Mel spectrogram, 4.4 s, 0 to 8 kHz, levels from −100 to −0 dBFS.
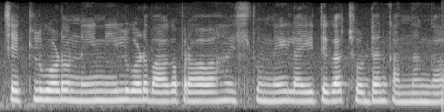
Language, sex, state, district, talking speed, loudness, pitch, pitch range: Telugu, female, Andhra Pradesh, Sri Satya Sai, 150 wpm, -16 LUFS, 205 Hz, 200-215 Hz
